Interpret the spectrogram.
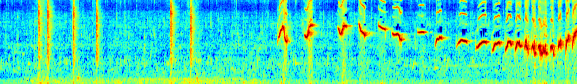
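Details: Master song of a white-rumped shama for training caged birds: several sharp ticks, then loud whistled phrases that speed into a rapid series of repeated downslurred notes, ending on a rising whistle.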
